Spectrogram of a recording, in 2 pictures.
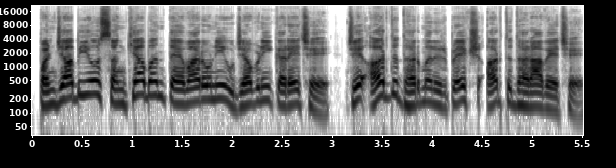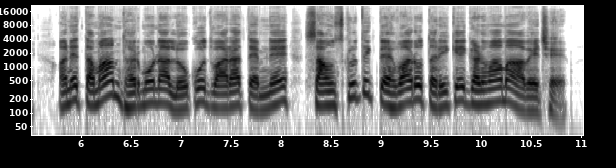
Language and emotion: Gujarati, neutral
